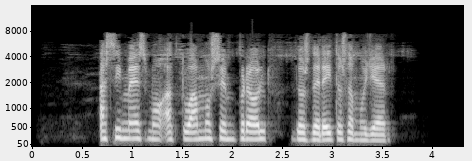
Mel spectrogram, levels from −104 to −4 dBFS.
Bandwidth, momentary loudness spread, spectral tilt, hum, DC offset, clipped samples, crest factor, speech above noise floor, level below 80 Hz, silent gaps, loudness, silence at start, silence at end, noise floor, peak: 8 kHz; 6 LU; -5 dB/octave; none; under 0.1%; under 0.1%; 18 dB; 52 dB; -64 dBFS; none; -16 LUFS; 0.7 s; 0.75 s; -68 dBFS; 0 dBFS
